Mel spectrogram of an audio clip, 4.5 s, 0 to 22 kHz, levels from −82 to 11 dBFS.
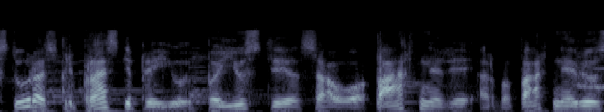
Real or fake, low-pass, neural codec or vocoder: fake; 7.2 kHz; vocoder, 44.1 kHz, 128 mel bands, Pupu-Vocoder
